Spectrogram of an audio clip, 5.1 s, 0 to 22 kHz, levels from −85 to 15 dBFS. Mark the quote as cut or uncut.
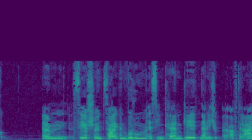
uncut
